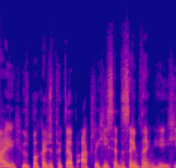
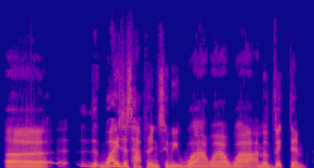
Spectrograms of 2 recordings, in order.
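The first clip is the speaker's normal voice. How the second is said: whiny victim; 3 semitones higher, slower than usual. Retold or imitated. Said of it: "I could have gone like".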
